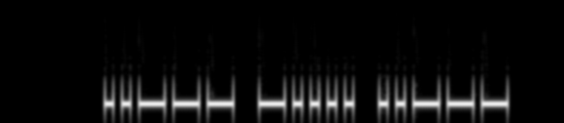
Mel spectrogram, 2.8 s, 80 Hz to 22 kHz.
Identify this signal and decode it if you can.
Morse code, heard as a keyed tone, about 28 wpm, 700 Hz. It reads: 262
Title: Numbers - 3-Digit 28wpm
